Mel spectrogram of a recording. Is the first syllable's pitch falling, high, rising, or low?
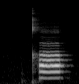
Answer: high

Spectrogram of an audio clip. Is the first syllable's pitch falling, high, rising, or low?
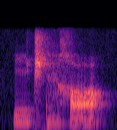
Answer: low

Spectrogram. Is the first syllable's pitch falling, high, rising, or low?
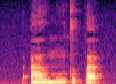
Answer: high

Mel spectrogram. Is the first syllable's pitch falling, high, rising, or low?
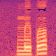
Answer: low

